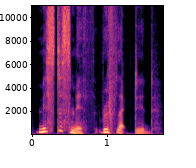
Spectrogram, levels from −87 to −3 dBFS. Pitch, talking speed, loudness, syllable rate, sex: 210 Hz, 105 wpm, -18 LUFS, 3.5 syllables/s, female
